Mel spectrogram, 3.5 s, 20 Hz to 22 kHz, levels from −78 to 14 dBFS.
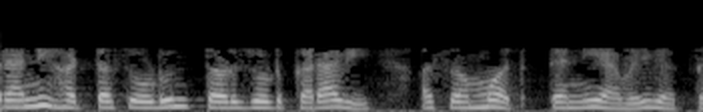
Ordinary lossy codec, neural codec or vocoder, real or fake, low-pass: none; none; real; 3.6 kHz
